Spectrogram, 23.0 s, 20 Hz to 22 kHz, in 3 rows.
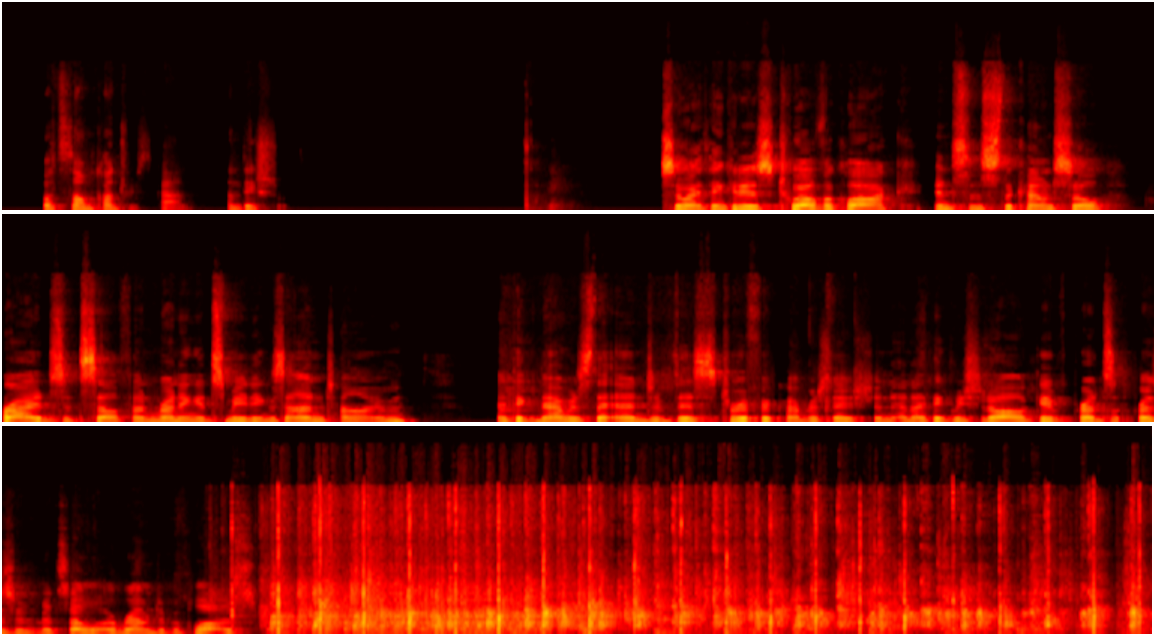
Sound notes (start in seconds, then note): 20.0 applause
